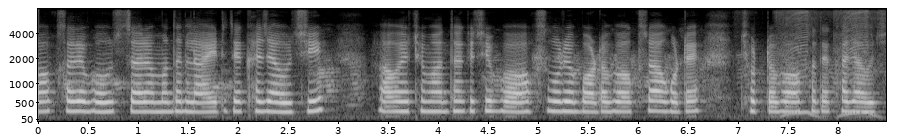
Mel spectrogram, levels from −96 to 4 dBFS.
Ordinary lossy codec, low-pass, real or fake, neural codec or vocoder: none; none; real; none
